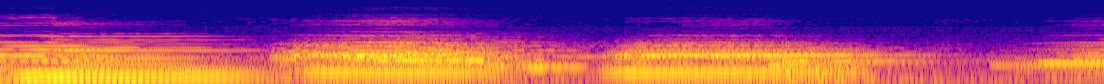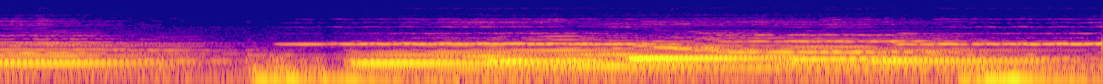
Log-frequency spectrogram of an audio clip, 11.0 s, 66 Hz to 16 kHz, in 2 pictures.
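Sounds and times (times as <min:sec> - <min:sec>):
chamber orchestra sustained chords: 0:00.0 - 0:06.8.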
